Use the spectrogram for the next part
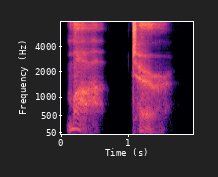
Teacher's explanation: the open vowel at the back of the throat, the tap of the tongue against the roof of the mouth at the end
